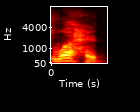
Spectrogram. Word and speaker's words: wahid: You do not even know how to say it is not wahad, it's wahid.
